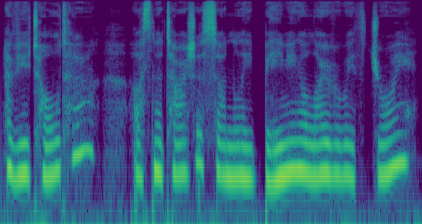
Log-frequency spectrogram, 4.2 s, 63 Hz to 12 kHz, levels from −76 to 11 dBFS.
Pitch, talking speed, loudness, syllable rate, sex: 215 Hz, 170 wpm, -16 LUFS, 5.2 syllables/s, female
